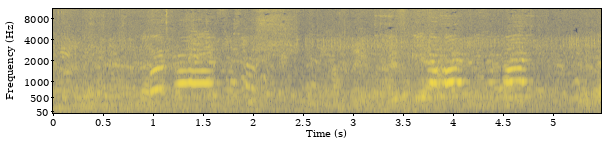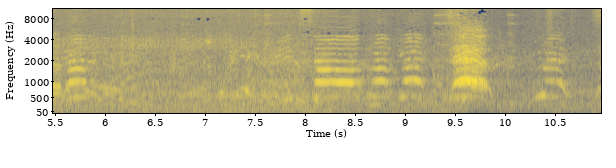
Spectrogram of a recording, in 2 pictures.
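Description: A young woman shouts commands loudly outdoors.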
